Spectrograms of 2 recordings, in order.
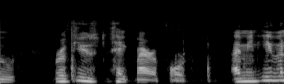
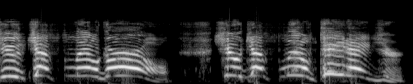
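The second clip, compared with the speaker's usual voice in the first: acted, very high, loud, frenzied furious screaming; 7 dB louder than usual. The speaker acts out a man screaming at him about his daughter: retelling a furious scream. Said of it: "he starts screaming".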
